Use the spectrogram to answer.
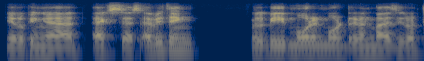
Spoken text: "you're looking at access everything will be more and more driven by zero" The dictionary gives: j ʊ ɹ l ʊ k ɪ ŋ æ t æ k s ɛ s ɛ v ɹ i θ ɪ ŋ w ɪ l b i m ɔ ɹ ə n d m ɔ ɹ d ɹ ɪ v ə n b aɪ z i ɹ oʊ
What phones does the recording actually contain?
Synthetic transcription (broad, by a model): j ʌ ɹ l ʊ k ɪ ŋ æ t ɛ k s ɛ s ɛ v ɹ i t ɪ ŋ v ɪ l b i m ɔ ɹ ə n d m ɔ ɹ d ɹ ɪ v ə n b aɪ z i ɹ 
